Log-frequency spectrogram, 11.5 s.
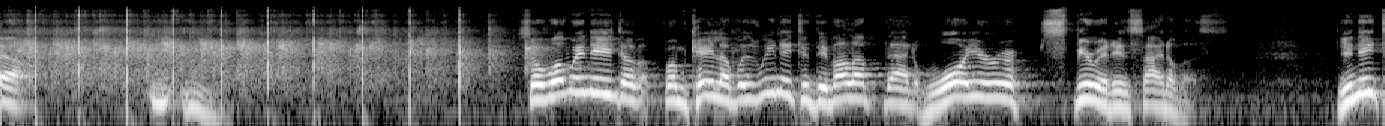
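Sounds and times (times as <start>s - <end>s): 
speech: 0.0s - 0.3s, 1.2s - 1.9s, 4.4s - 10.1s, 11.1s - 11.5s
audience clapping: 0.0s - 5.1s.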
